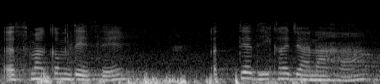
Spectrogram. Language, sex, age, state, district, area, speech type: Sanskrit, female, 18-30, Odisha, Cuttack, rural, spontaneous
